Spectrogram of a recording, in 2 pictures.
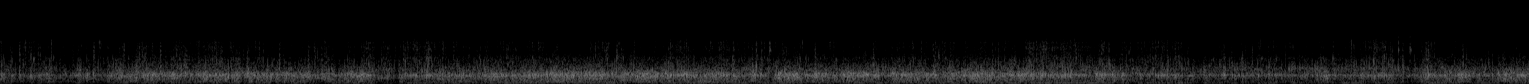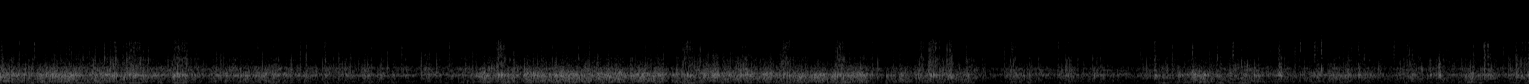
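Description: Muffled road and wind noise of a bicycle in motion, picked up by a bike-mounted camera, with scattered sharp clicks and rattles from bumps in the pavement.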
